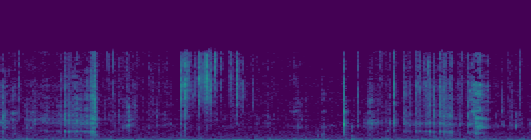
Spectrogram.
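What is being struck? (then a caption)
Bar of soap scraped with a knife blade. A utility knife blade scrapes and shaves the surface of a solid pink soap bar held in the hand, producing flakes. Quiet, bright, crisp scraping strokes come in short bursts with sharper rasps near the middle and end, over a faint low rumble.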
